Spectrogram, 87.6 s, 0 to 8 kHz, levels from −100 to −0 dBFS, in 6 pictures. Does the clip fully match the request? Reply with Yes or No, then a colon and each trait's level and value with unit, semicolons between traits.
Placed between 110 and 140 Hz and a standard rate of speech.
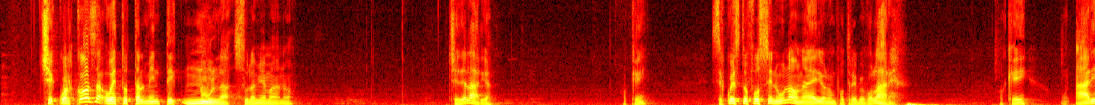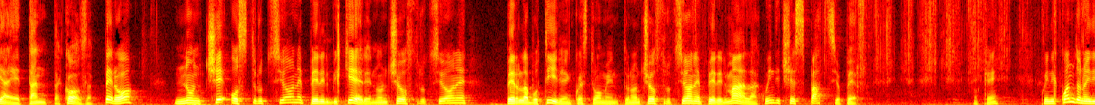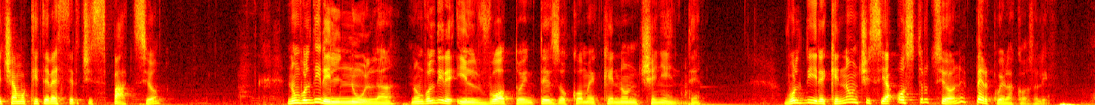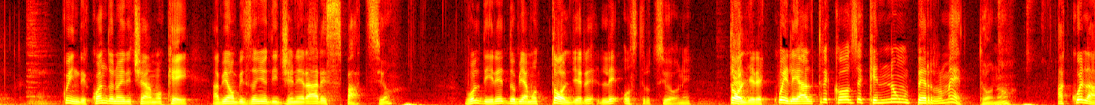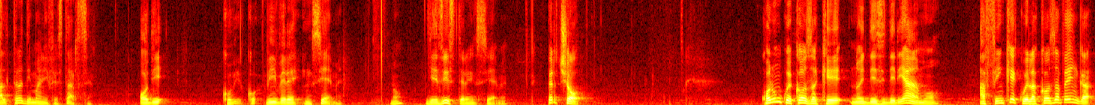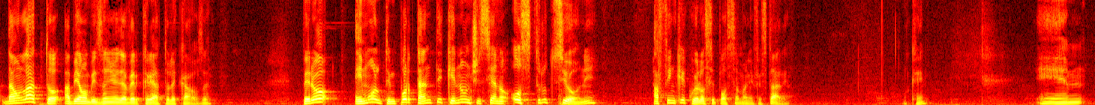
No: low, 135 Hz; slow, 110 wpm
